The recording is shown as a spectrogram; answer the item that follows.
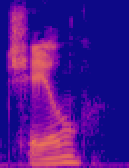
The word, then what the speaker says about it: Cheel: Like Chill? C-H-E-E-L. – Okay. – I don't know how you say it, but Jay Chill? – Chill.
